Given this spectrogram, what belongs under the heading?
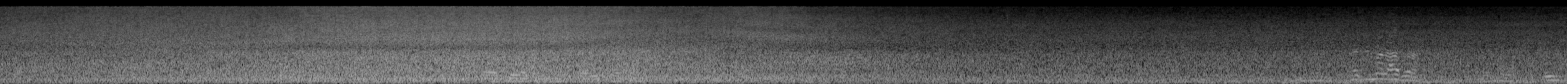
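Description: A river with waterfalls at Maşukiye near Sapanca rushes with a steady broadband roar, loud and close at first, then easing slightly. Faint voices come through near the end.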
